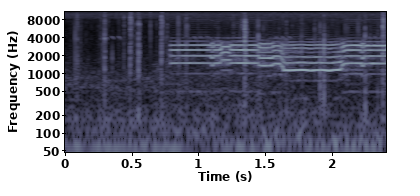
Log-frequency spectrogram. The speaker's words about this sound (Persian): مشغول روبوسی شده بودند که ناگهان تلفن زنگ خورد پدرش به سمت آن رفت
